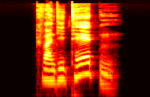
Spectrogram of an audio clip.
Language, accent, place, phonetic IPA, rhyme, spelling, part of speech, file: German, Germany, Berlin, [ˌkvantiˈtɛːtn̩], -ɛːtn̩, Quantitäten, noun, De-Quantitäten.ogg
- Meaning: plural of Quantität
